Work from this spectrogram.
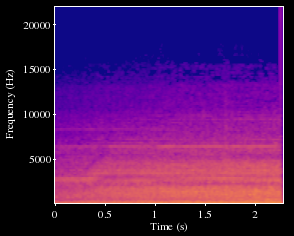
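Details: V8 car on day 3 of a Cannonball Run trip in Arizona; it catches and builds into a deep, even rumble with no misfires, stumbles or ticking; running cleanly.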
